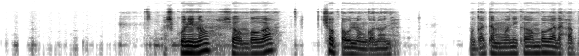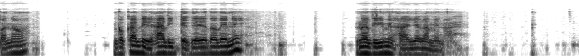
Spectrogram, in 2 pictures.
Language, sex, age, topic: Oshiwambo, male, 36-49, agriculture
